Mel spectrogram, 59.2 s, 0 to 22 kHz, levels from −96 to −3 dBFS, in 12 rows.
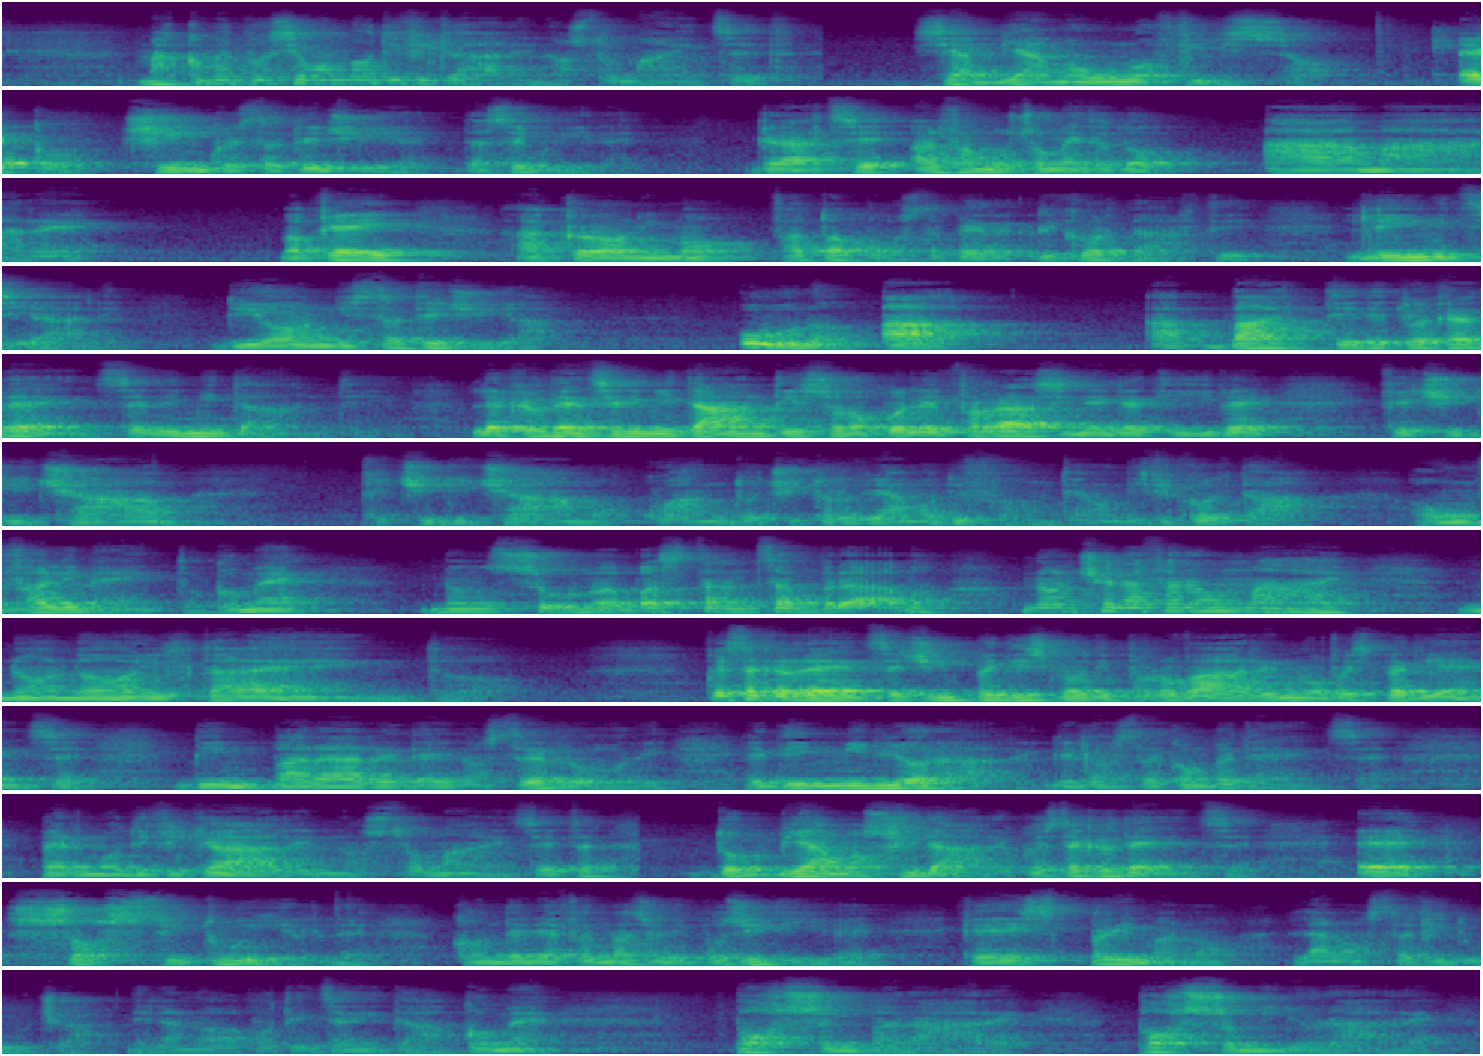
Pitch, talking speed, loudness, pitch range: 105 Hz, 125 wpm, -31 LUFS, 95-115 Hz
